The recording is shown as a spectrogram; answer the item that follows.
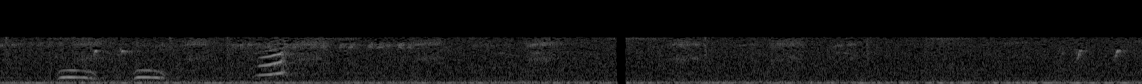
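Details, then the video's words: Great horned owl at Audubon Starr Ranch, California, gives two deep, soft hoots in quick succession, then another bird gives a brief run of rising chirps over steady background hiss. "One minute of Great Horned Owl calls, plus chirper"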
